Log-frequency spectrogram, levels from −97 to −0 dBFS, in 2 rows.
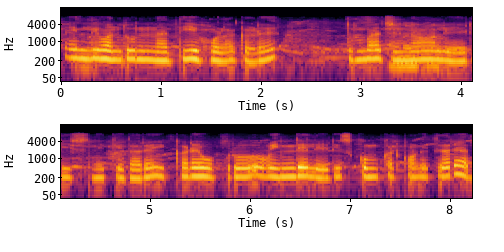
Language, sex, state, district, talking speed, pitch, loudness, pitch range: Kannada, female, Karnataka, Bellary, 110 wpm, 225 Hz, -17 LUFS, 210-235 Hz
